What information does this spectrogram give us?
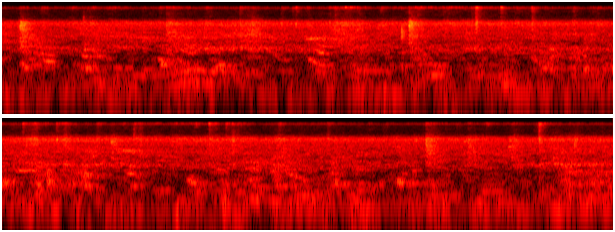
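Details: A chukar partridge, Pakistan's national bird, gives harsh, hurried clucking chatter, with notes tumbling together about every two seconds over a steady hiss of background noise.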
